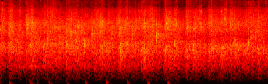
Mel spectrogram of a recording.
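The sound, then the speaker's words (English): A crowd applauds steadily for Bob Park, Chief Brand Officer at GE Appliances, with dense overlapping claps forming a continuous wash of sound, holding a consistent level throughout without anyone speaking. “A round of applause for Bob, please.”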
